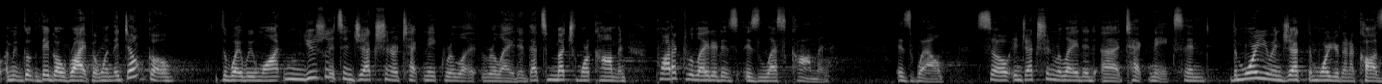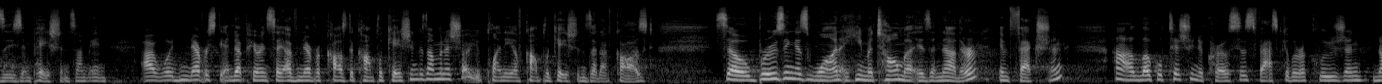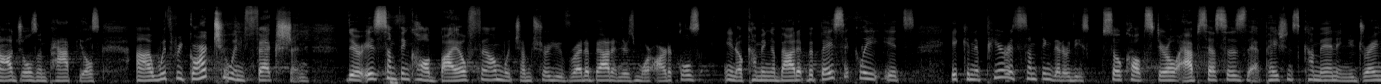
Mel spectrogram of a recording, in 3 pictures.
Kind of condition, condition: setting, live audience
